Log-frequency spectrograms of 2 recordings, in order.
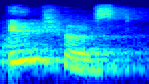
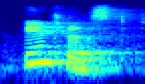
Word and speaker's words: interest: Trọng âm vẫn rơi vào âm tiết thứ nhất. Chúng ta sẽ hạ giọng ở hai âm tiết còn lại.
